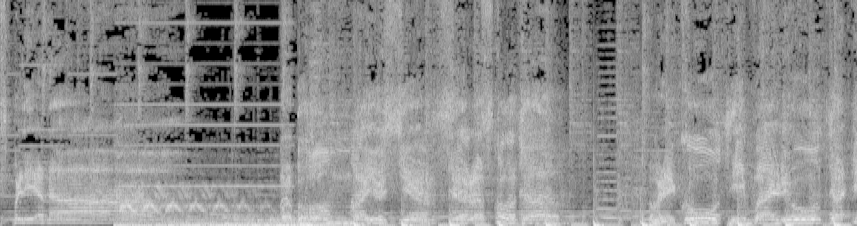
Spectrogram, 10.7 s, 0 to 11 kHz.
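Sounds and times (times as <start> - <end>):
speech: 0.2 - 1.8, 3.9 - 7.2, 8.1 - 10.7
siren wailing: 1.4 - 5.4
low rumble: 1.4 - 6.2.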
